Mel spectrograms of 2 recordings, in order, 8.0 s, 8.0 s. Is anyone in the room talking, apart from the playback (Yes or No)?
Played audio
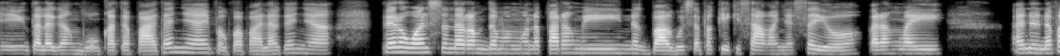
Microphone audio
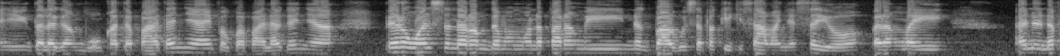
No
